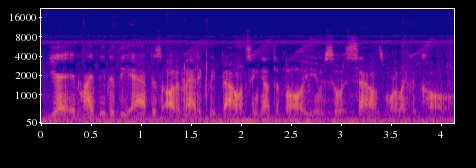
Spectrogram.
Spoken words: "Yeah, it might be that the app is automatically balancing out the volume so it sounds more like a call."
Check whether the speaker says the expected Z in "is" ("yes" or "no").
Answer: yes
